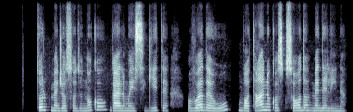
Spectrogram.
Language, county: Lithuanian, Vilnius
